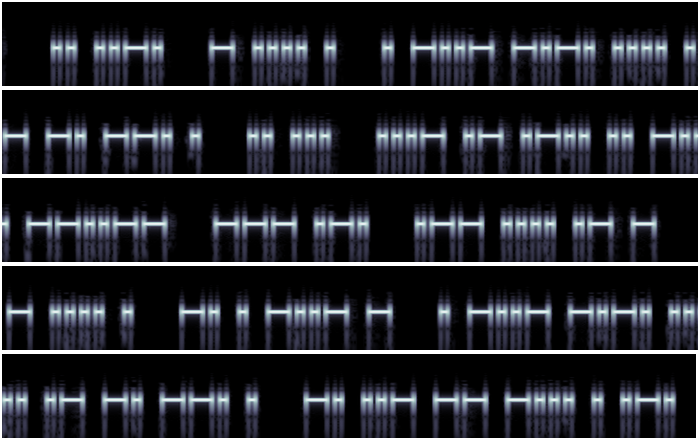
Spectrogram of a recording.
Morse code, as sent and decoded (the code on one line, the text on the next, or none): .. ..-. / - .... / . -..- -.-. .... .- -. --. / .. ... / ...- .- .-.. .. -.. --..-- / --- .-. / .-- .... .- - / - .... / -. -..- - / . -..- -.-. .... .- -. --. / -. ..- -- -... .-.
IF THE EXCHANGE IS VALID, OR WHAT THE NEXT EXCHANGE NUMBER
